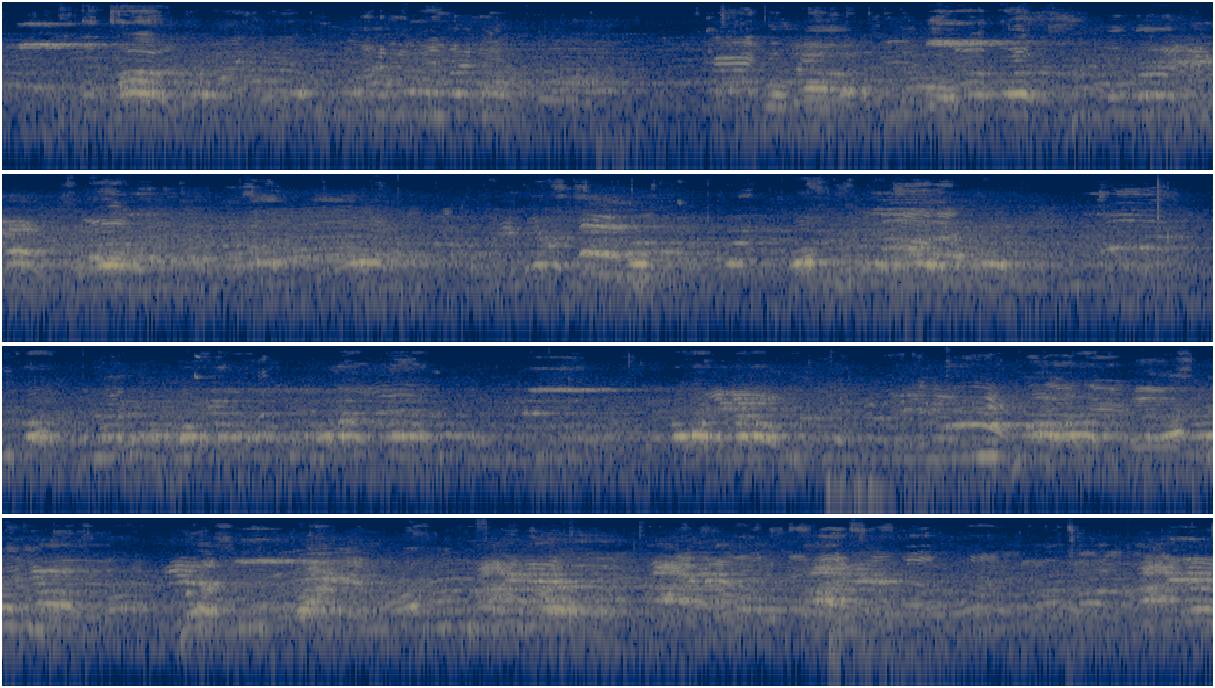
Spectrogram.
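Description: Echoing background of a large gym hall during a wrestling match: a continuous mix of distant voices from coaches and spectators, with scattered thumps of wrestlers on the mats.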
